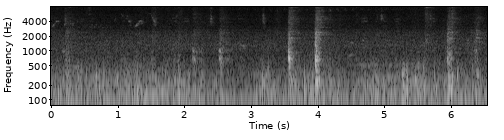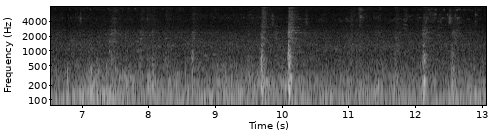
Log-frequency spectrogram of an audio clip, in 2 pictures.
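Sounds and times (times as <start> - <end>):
train wheels rumbling on rail: 0.0 - 13.0
wheels clacking over rail joints: 0.0 - 13.0.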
